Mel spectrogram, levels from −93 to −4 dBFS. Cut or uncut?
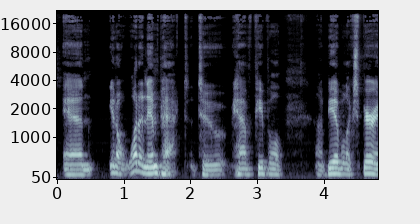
uncut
